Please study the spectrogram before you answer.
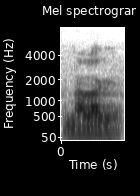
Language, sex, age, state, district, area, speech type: Assamese, male, 60+, Assam, Golaghat, urban, spontaneous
